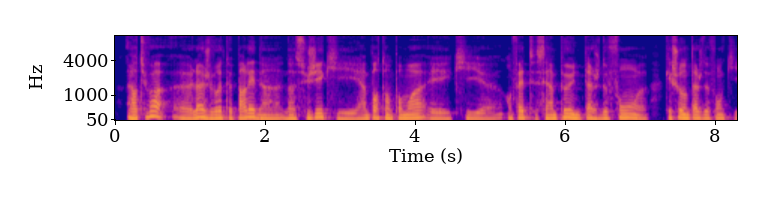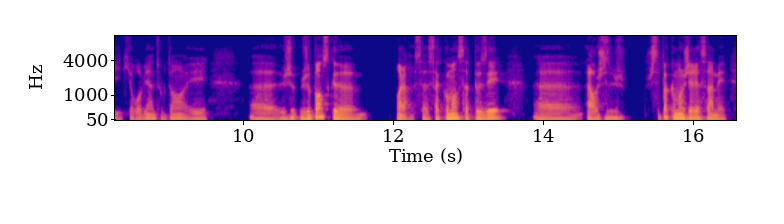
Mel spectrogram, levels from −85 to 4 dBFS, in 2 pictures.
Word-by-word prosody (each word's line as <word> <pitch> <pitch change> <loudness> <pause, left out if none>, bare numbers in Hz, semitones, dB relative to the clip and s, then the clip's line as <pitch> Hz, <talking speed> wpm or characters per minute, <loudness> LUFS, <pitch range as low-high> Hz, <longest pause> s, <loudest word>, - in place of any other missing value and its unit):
Alors, 120 -3 +4
tu 120 - -6
vois, 185 0 +3
heu, 125 -5 -2
là 150 +3 +5
je 125 -3 +1
voudrais 130 +2 +3
te 125 - -3
parler 130 +6 +3
d'un 115 -2 -1
d'un 120 0 0
sujet 140 +5 +1
qui 110 -8 -5
est - - -5
important 125 +2 +1
pour 120 +1 -1
moi 130 +3 +2
et 110 -2 -4
qui, 110 0 -5
heu, 105 0 -7 0.2
en 125 - -4
fait, 135 +3 +1
c'est 120 - -1
un 120 - +4
peu 145 +4 +3
une 125 -3 +3
tâche 120 -4 0
de 120 - +1
fond, 135 +2 +1
heu, 110 - -10 0.2
quelque 125 - -1
chose 135 +2 +5
en - - +5
tâche 125 -1 0
de 125 - 0
fond 125 +1 -3
qui 125 -4 -11
qui 105 +4 -16
revient 120 +1 -4
tout 120 - -14
le - - -14
temps 125 +1 -4
et 110 -1 -8 0.6
heu, 105 +1 -5
je 115 +4 -2
je 130 0 +3
pense 165 +5 +5
que, 120 -6 +2
mmh, 115 +2 -9 0.4
voilà, 110 -3 0
ça 120 +1 -7
ça 120 - -2
commence 135 -1 +4
à - - 0
peser. 135 +3 +2 0.4
Heu, - - -7 0.6
alors 115 -3 0
je 110 +5 -4
z 130 - -3
j 125 0 -7 0.3
je - - -8
sais - - -8
pas 155 - +2
comment 135 -1 +6
gérer 130 +1 +3
ça, 130 +2 -1
mais 110 -1 -4
125 Hz, 240 wpm, -23 LUFS, 115-135 Hz, 0.6 s, comment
